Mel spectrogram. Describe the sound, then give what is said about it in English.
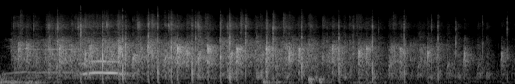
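A live audience breaks into sustained applause for an author, dense overlapping claps for about five seconds, fairly loud and steady before tapering slightly at the end, with a brief whistle or cheer early on. “If I can get a little bit of audience participation as well, can I have a round of applause, please, once more,”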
